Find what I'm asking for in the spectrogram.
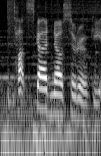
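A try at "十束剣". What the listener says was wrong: I think that might be pronounced Tosuka no Tsurugi. Maybe. It's just because it's one of those things where the T is silent kind of thing. But I'm not sure 100% in this case. Because it's in the middle of the word, but that's why I'm not sure.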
